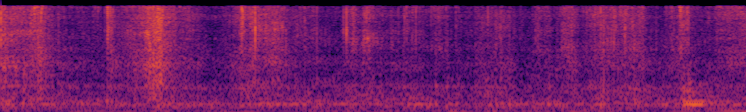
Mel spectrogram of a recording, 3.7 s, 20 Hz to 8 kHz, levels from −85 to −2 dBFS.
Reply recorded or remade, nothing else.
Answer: remade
